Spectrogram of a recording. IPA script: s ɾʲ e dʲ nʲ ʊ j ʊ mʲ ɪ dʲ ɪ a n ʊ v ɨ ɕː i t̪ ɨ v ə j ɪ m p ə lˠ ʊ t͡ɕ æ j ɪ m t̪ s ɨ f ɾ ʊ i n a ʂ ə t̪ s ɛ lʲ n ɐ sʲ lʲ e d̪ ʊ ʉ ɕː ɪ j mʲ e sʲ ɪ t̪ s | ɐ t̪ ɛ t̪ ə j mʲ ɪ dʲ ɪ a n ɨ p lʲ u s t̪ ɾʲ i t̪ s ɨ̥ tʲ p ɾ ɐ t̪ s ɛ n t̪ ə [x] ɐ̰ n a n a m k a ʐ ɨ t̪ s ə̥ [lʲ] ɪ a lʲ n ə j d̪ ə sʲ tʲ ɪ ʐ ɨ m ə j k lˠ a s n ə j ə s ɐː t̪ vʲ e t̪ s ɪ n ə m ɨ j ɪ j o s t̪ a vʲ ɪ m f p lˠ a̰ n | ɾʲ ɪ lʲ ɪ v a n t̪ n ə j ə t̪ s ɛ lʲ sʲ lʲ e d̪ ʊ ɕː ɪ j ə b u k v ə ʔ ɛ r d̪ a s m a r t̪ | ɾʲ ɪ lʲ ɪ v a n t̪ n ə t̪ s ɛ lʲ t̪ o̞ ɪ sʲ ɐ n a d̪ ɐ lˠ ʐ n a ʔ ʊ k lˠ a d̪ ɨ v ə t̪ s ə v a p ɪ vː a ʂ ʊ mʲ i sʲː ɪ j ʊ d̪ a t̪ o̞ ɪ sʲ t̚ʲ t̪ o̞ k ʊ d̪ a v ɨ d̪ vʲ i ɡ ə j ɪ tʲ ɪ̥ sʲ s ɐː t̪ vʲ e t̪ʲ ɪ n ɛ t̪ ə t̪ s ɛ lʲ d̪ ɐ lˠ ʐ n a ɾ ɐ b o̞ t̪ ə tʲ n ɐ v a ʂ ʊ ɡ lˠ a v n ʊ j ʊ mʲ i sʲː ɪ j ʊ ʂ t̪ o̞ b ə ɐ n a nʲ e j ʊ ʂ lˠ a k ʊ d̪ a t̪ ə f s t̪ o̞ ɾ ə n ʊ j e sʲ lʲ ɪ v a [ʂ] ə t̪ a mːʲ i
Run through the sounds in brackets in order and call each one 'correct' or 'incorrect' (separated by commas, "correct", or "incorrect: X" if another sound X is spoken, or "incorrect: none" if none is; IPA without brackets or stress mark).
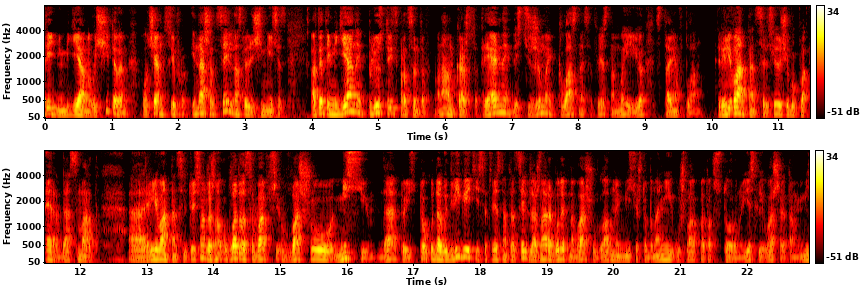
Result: incorrect: f, incorrect: ɾʲ, correct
